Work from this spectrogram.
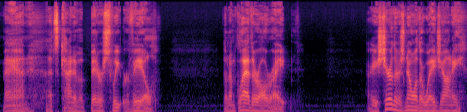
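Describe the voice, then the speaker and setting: A man's voice: lowish voice, moderate pace, vocal fry, pushed and bright, heavily acted. A man playing a wry, big-hearted wasteland radio host in an audio drama, with a folksy manner. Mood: concerned. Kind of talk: post-apocalyptic audio drama acting.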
